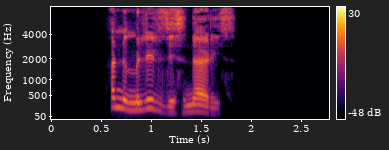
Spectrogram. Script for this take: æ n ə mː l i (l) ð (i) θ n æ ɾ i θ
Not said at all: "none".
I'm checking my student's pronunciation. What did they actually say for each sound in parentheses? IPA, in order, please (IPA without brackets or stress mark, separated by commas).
l, i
